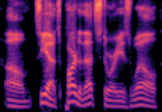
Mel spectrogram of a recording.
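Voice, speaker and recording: A man's voice: medium pitch, animated, brisk, a bit bright, no room sound, clean studio sound. A man hosting a casual podcast discussion, rambling with frequent restarts and fillers. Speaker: podcast host.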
